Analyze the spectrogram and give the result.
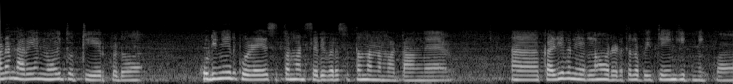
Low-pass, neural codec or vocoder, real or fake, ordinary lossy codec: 7.2 kHz; codec, 32 kHz, 1.9 kbps, SNAC; fake; none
